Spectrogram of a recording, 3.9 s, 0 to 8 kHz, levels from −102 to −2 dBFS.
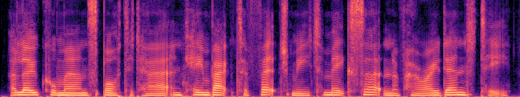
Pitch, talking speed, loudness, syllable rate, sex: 175 Hz, 260 wpm, -18 LUFS, 6.3 syllables/s, female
